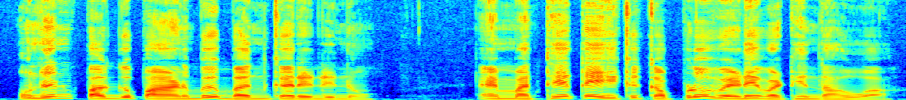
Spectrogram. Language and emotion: Sindhi, neutral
